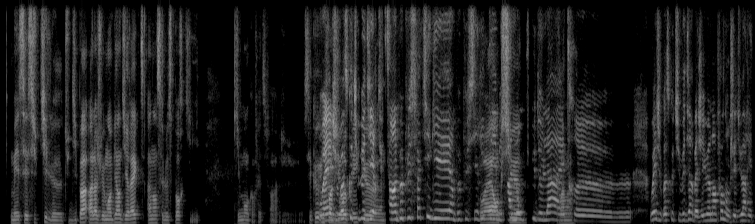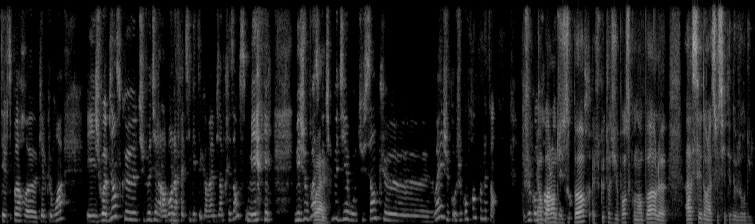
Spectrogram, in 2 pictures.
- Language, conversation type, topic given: French, unstructured, Comment le sport peut-il aider à gérer le stress ?
- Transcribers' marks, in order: drawn out: "heu"; chuckle; drawn out: "heu"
